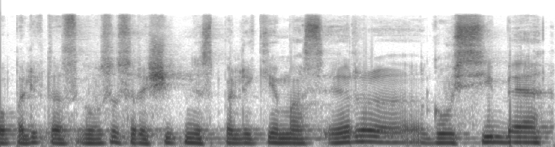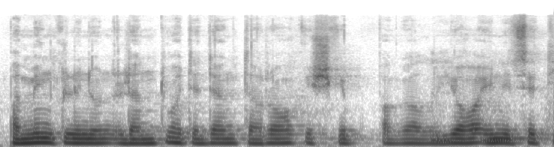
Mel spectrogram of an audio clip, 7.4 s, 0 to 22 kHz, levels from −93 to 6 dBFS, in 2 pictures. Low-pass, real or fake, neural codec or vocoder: 14.4 kHz; real; none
